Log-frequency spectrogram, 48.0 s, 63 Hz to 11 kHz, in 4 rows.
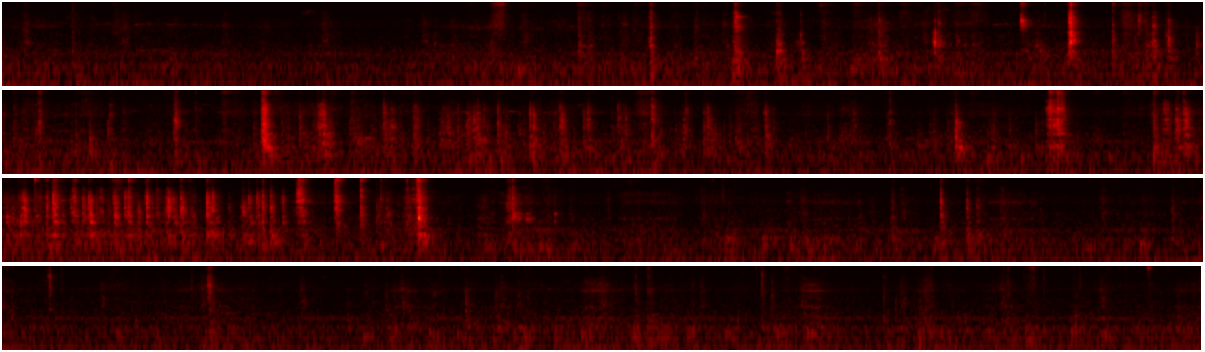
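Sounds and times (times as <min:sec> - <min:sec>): computer parts clicking and rattling: 0:10.3 - 0:22.8, 0:23.4 - 0:29.6.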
